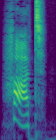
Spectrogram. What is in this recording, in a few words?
nice job, teengirl; survivor voice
